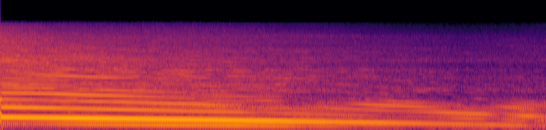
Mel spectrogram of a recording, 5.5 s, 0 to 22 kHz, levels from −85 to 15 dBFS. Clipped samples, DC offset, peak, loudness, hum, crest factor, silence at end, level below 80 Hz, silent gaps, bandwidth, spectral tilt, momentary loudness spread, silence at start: under 0.1%; under 0.1%; 0 dBFS; -13 LUFS; none; 12 dB; 0 s; -44 dBFS; none; 12 kHz; -5.5 dB/octave; 13 LU; 0 s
